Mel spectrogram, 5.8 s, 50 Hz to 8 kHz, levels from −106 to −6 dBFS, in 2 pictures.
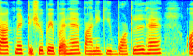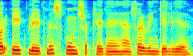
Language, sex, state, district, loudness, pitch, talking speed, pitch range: Hindi, female, Punjab, Pathankot, -18 LUFS, 175 Hz, 205 wpm, 155-190 Hz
